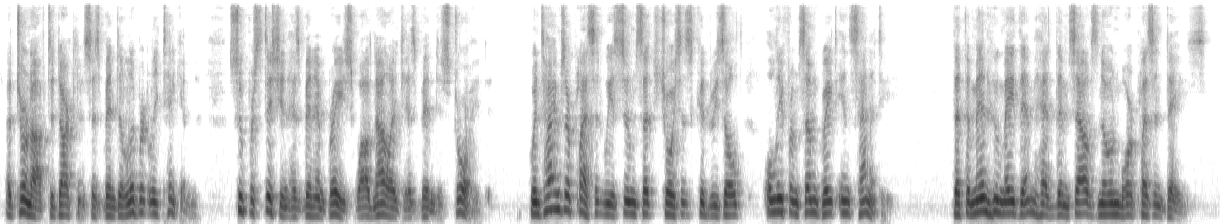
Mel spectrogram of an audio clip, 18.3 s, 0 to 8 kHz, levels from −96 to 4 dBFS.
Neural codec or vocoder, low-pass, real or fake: vocoder, 44.1 kHz, 128 mel bands, Pupu-Vocoder; 7.2 kHz; fake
